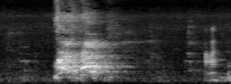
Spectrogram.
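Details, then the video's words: Angry Rottweiler at home, attacking its owner while a ball is being taken from it: one loud, harsh, deep bark, then a shorter, softer bark about a second and a half later. "Anger of Rottweiler"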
